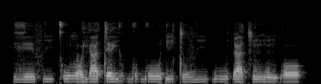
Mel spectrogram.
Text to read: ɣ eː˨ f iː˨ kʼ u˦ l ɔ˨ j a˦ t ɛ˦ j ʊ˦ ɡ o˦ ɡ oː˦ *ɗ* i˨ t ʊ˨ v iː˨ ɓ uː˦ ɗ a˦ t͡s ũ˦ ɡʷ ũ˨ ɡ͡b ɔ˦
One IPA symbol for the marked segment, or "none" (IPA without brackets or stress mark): ɗ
